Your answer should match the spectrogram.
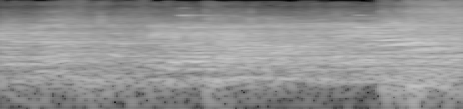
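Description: Several people talking and calling out at once in a reverberant sports hall, mixed with dull thuds of bodies and feet on a gym crash mat and the floor.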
